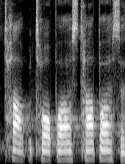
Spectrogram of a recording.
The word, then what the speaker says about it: topos: That word foothold, if you've read this in the book, is topos, I think is how it's pronounced in Greek, and that means literally ground.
